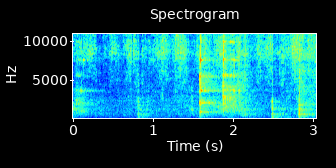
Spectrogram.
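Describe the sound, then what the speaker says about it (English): A utensil stirs an icing sugar mixture in a bowl, giving intermittent clinks and scrapes against the bowl in an irregular rhythm, close up, with no talking. "So, icing sugar in. Alright, start stirring, young man."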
